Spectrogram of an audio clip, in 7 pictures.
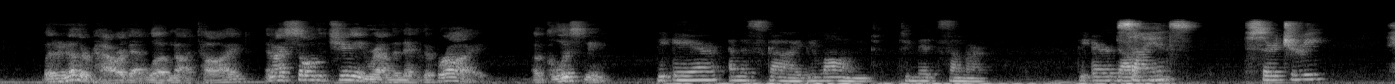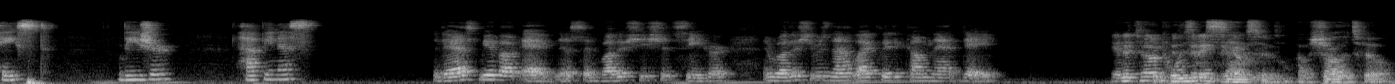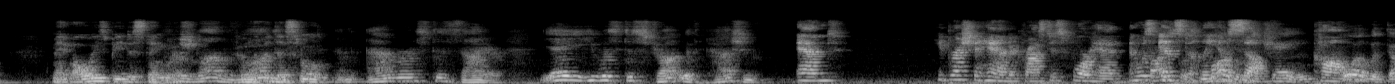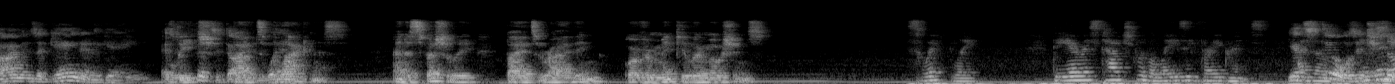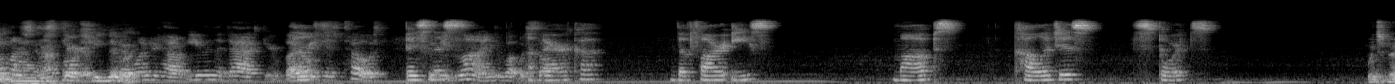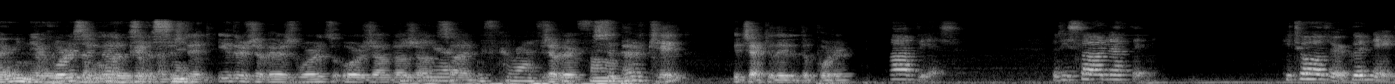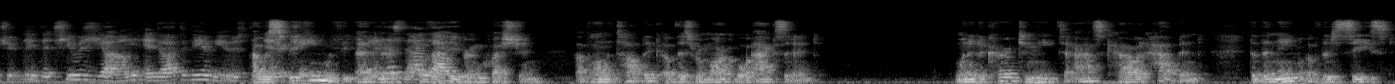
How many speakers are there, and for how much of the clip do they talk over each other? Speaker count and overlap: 8, about 19%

